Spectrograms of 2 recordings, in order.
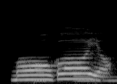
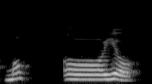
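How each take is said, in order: First: The consonant moves onto the following vowel. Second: The consonant stays with the first syllable. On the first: "gioknya naik menjadi mogoyo" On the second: "selanjutnya ada mok oyo"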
